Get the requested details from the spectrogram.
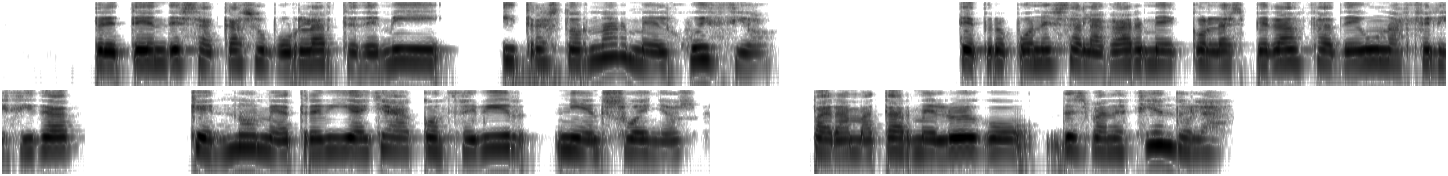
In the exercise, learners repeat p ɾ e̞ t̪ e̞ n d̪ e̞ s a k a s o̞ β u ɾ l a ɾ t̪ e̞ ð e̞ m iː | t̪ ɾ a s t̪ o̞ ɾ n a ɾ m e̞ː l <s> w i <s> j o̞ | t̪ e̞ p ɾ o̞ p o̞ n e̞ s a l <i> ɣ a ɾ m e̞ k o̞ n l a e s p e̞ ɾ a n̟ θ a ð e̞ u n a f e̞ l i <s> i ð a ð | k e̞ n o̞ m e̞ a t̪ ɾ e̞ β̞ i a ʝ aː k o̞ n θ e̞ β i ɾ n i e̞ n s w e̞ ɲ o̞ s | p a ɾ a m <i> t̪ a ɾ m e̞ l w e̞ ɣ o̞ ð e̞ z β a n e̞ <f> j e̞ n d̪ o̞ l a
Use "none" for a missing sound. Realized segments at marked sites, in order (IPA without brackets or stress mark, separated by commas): x, θ, a, θ, a, θ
